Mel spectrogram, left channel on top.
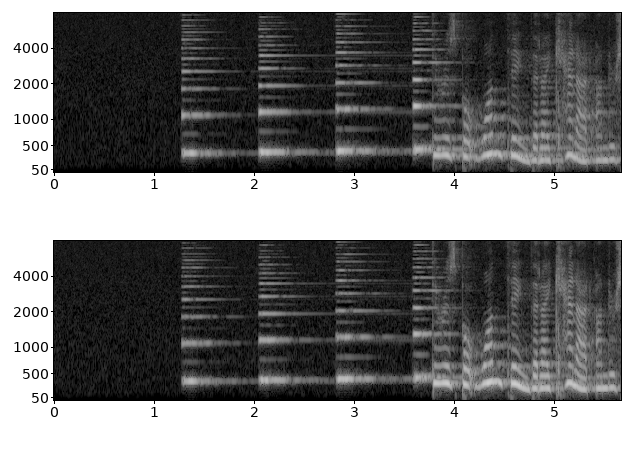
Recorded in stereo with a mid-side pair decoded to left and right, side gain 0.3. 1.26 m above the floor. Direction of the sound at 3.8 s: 45° right.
